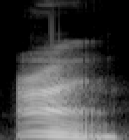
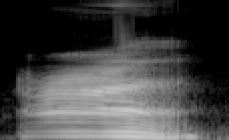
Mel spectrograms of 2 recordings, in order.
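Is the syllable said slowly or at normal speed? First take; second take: normal speed; slowly. First: The syllable is said at normal speed. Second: The syllable is drawn out slowly. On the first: "Kalau penormal dilafalkan secara normal seperti ini" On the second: "Jadi kalau diperlambat seperti ini"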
